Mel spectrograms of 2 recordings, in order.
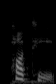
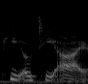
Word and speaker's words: Poti: Poti, I believe is how it's pronounced, Poti, on the eastern coast of the Black Sea.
